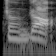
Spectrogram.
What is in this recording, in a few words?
"zheng1zhao4", Chinese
